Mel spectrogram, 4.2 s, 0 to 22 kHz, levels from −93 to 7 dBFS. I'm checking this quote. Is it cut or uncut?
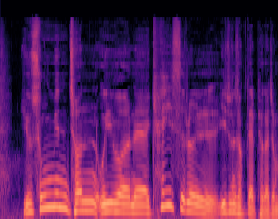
uncut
